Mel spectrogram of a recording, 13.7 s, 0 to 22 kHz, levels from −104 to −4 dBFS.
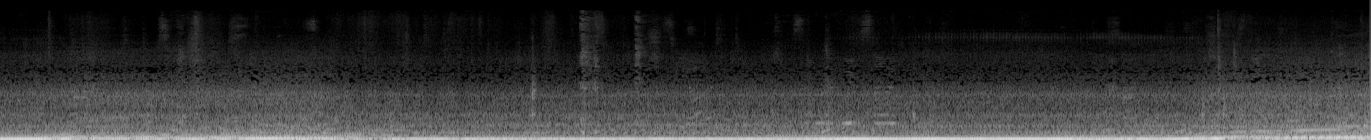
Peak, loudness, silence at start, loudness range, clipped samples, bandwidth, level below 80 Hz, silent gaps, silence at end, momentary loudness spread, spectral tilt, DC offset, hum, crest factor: -16 dBFS; -34 LUFS; 0 s; 5 LU; under 0.1%; 1.9 kHz; -26 dBFS; none; 0 s; 8 LU; -9.5 dB/octave; under 0.1%; none; 10 dB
